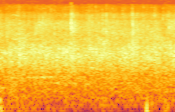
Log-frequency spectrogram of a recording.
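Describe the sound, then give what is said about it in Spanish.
A crowd at a church service applauds the Lord steadily, a dense wash of many hands clapping together at a fairly even level, with a few sharper claps popping out near the end. “Si le van a aplaudir al Señor, aplaudanle fuerte todos.”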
